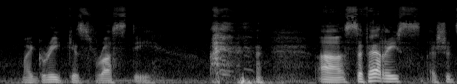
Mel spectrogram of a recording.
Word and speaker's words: Seferis: Uh, Sepheris, I should say his name right, was uh, fantastic.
